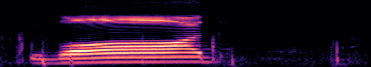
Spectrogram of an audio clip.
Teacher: حرف حافیہ ضاد، اس کا مخرج زبان کی کروٹ اور اوپر کے داڑھوں کی جڑ سے یہ ایک حرف ضاد ادا ہوتا ہے اور یہ حروف مستعلیہ میں سے بھی ہے، تو اسی وجہ سے اس کو ہم پر بھی پڑھتے ہیں۔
